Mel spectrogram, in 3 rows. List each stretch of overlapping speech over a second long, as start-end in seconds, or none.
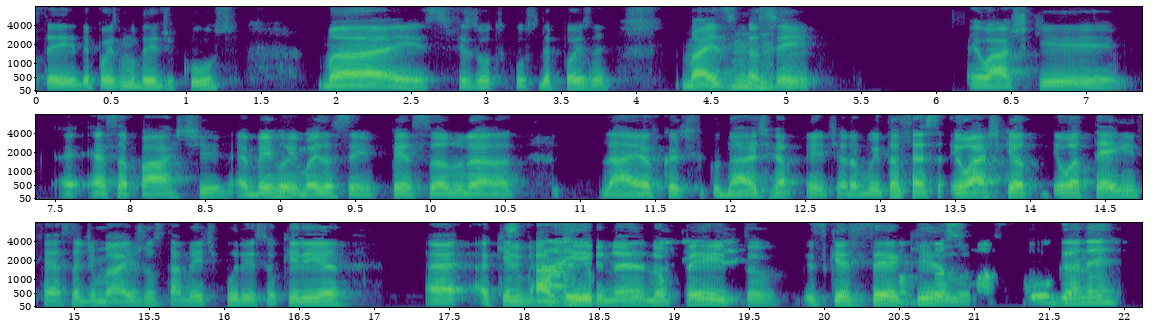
17.9-19.4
